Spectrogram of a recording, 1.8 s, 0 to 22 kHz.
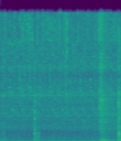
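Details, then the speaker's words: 2007 Nissan Sentra with a crank-no-start, after terminals were checked, the battery charged and a new battery fitted: even low idle with a steady beat and a couple of brief handling bumps; now running normally. "okay we check all the terminals we charge the battery we put a new battery this car is running now as you see"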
